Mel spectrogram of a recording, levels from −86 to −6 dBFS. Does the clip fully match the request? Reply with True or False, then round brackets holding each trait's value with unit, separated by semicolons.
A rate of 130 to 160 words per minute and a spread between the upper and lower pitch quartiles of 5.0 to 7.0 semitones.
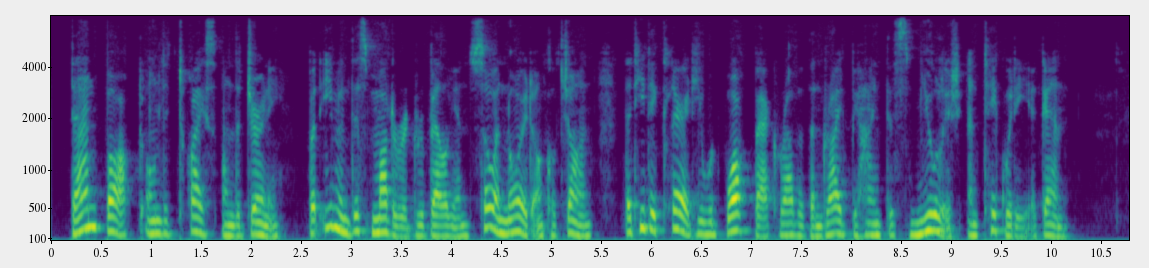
False (170 wpm; 5.3 semitones)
